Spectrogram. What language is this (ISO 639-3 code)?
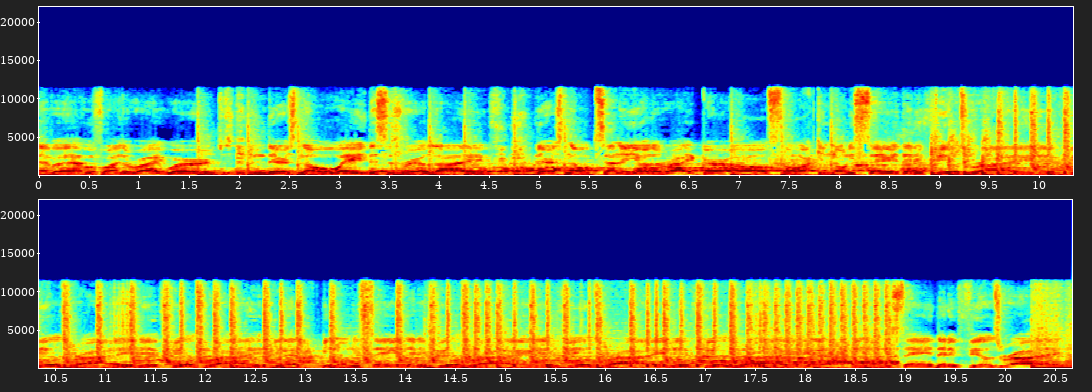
eng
